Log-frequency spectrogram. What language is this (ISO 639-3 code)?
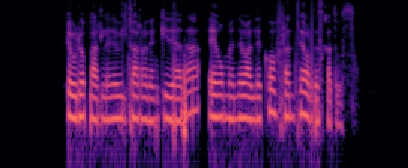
eus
